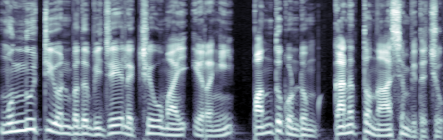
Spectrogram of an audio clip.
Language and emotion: Malayalam, neutral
